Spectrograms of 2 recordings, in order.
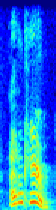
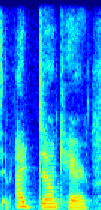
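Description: First: Jumps much higher on the repeat, care falling; high, emphatic I don't care. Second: Low and soft, shrugging it off; muttered I don't care; quiet dismissal. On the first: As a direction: fling it out high and final. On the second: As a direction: drop it under your breath. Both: Real, not acted.

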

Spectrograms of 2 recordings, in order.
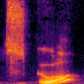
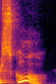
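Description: First: "School?" with a surprised questioning rise at the end; puzzled question. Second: Said in the usual way. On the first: Acted. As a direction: echo "School?" back, puzzled and rising. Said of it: "asked Sephora with raised eyebrows".

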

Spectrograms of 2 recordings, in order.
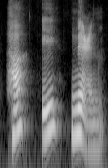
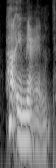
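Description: First: Ha i ne'en said slowly, each syllable drawn out; slow careful demo. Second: Said in the usual way. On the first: Shown as a demonstration. Teacher models Ha i ne'en slowly for students. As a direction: spell out Ha i ne'en slowly for learners. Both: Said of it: "learn what is in front of you".

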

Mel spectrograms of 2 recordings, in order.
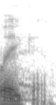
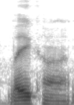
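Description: First: "Lakin" said LAY-kin, with a short second syllable; rejected pronunciation. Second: "Lakon" said LAY-kahn, with an "ah" in the second syllable; corrected pronunciation. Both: Shown as a demonstration. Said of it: "not Lakin".

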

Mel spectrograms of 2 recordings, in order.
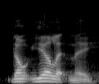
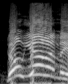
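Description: First: Said in the usual way. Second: Retelling the wife's line, now much higher and louder; mock yell. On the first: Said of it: "My wife says". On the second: Husband replaying his wife's complaint in a loud mock yell. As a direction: belt it out as if mid-quarrel. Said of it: "So my wife says".

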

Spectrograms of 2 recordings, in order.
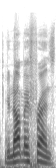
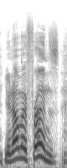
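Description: First: Said in the usual way. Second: Higher, louder mock indignation; playfully acting hurt by coffee critics; mock offended.

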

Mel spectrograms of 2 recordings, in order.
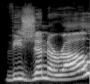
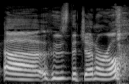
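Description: First: Loud, questioning echo in fake French; mock French accent. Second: Said in the usual way. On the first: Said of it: "baddest French accent this entire time". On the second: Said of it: "And then he's like".

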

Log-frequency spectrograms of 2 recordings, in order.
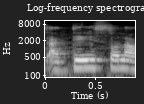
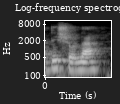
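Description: First: "Adesola" with a plain s, ah-day-SAW-la; s-sound version. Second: "Adeshola" with sh, ah-day-SHAW-la; sh-sound version. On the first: Giving an example name, "Adesola" with plain s. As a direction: say "Adesola" with s, not sh. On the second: Giving the other form, "Adeshola" with sh. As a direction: say "Adeshola" with a soft sh. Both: Shown as a demonstration. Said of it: "I can't pronounce all these Yoruba names".

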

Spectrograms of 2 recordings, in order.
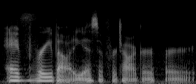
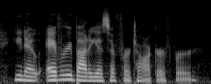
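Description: First: Dry, softer sarcastic repeat. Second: Said in the usual way. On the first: Acted. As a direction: say it with an eye-roll. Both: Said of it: "I'm being extremely sarcastic".

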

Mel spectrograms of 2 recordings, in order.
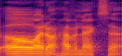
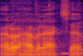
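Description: First: Mocking. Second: Said in the usual way. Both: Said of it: "A lot of people think".

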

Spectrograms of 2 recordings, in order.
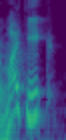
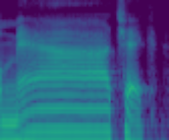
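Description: First: "magic" as MAH-yeek; pronunciación errónea. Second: "magic" very slow, MEHHH-jek; pronunciación correcta. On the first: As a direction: say "magic" with open a, y sound and ee. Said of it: "no va a ser magic". ("magic" mal dicho, como «mayik») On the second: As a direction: stretch "magic" out, hard j, short e. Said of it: "sino magic". ("magic" muy lento, «meee-dchek») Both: Shown as a demonstration.

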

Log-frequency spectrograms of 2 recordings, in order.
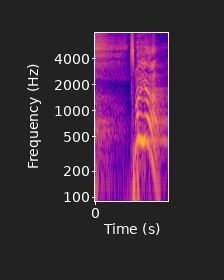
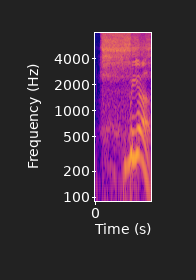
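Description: First: Very high mock squeal; cheering the guest on, squeaky; high squeaky speak up. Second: High teasing prod; mock high speak up. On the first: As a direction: squeal it up at him. Much higher squeak. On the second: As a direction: egg him on in a high squeak. Teasing, higher.

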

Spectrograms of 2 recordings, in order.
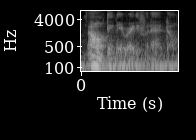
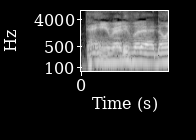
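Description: First: Unvoiced whisper, much softer; breathy whispered joke aside. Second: Said in the usual way. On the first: Real, not acted. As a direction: whisper it like a secret to the listener. Aside, they not ready.

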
